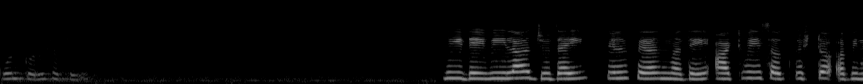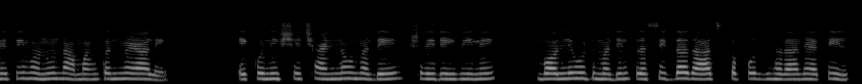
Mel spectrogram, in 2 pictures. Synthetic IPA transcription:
konkəɾuːɕəkel | ɕɾiːd̪eʋilad͡ʑud̪aifilmfeəɾməd̪ʱːjeʔaʈʰʋisəwɾkɾuʂʈəʔəbʱinet̪iːm̤əɽ̃uːnːamaŋkənmiɭale | ekonːisɕet͡ɕʰaɳnəʋməd̪ʱːjeɕɾiːd̪eʋine | bɔliʋuɖməd̪ʱiːlpɾəsid̪ʱːəɾad͡zkəpuːɾɡʱəɾanjat̪iːl

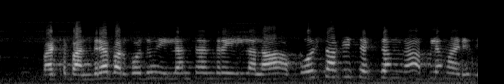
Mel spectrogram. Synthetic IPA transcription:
bɐʈːbɐnd̪ɾe̞bɐɾɡoːd̪uilːɐnt̪ɐnd̪ɾeilːɐlːɐpoːsaːfisekzaːmɡɐɐplemaːɽid̪i

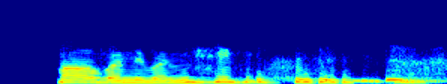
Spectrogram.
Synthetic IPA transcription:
ɦãbʱɐnːibʱɐnːi

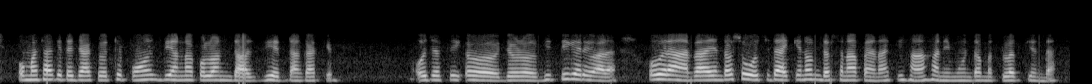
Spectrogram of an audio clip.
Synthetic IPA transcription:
oːməsaːk̬ɪt̪eːd͡ʒaːkeːʊt̪ʰːeːpɔ̃ːt͡ʃd̪iːãːnãːkoːlaːnũːd̪aːsd̪iːɪd̪ːãːkəɾkeː | oːd͡ʒəsiːd͡ʒoɽoɡɪt̪iːkəɾeːʋaːlaː | oːɾãːɾaːd͡ʒẽːnd̪aːsoːt͡ʃd̪aːɛːkɪnãːnũːd̪əsnaːpɛːɽ̃aːkɪɦãːɦaːniːmũːnd̪aːmət̪ləb̚kiʊ̃nd̪a̰ː

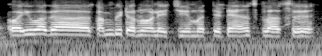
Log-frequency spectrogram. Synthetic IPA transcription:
oɪʋaːɣɐkɐmpjuːʈɐɾnaːleːd͡ʒɯmɐt̪ːɯɖjaːnskɭaːsɯ

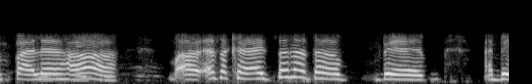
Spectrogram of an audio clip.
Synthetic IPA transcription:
paleɦã | əsəkʰəɭajt͡sənat̪ə | be | be

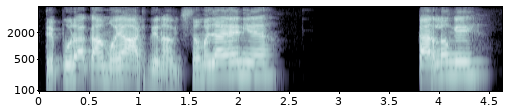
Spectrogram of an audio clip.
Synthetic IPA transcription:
t̪epuːɾakamɦoːjaːʈʰd̪ɪnã̰ʋɪt͡ʃsəməd͡ʒaːjaenĩajaː | kəɾlõːŋɡeː

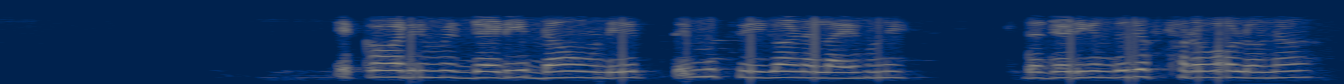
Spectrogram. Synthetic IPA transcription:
ɪkʋaːɾiːmẽːɾɖɛːɽiːɪd̪ãːõːɳɖeːt̪eːməsiːɡaːɽ̃eːlaːeːɦʊɳeː | d̪aːɖɛːɽiːʊ̃nd̪aːd͡ʒoːpʰəɾʋaːloːnaː

